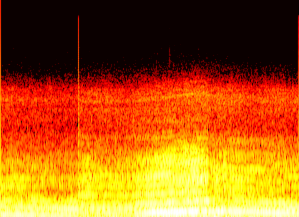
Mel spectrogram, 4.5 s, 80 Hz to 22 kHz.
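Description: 2022 Honda CB650R's inline-four engine pulling as the bike accelerates, heard from the rider's seat. The note breaks about a second in, then runs slightly higher and grows louder as the throttle opens.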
